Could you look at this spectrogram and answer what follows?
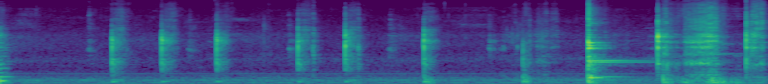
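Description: Kitchen knife chopping boiled eggs on a wooden cutting board: about seven sharp chops, roughly one every half second. Near six seconds a loud knock with a short ring against the enamel pot, then scraping as the chopped egg is pushed off the board into the pot.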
